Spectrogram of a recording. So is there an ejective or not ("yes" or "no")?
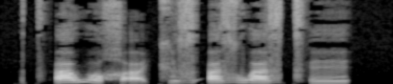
yes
